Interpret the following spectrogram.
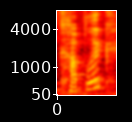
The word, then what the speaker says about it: Kuplic: and this week's special guest we got andrew cuplek did i pronounce that correct yes that is correct uh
